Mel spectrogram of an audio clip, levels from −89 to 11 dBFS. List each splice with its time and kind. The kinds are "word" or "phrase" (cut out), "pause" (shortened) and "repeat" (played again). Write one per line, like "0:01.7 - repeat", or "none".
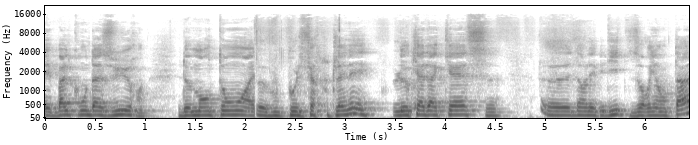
0:01.3 - word
0:02.1 - word
0:03.7 - word
0:05.5 - word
